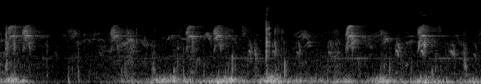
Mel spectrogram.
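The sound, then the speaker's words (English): Many small birds chirp in quick, overlapping high tweets that form a steady chorus above a low background rumble. “Lots of little birds.”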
